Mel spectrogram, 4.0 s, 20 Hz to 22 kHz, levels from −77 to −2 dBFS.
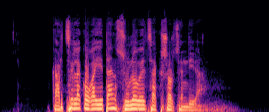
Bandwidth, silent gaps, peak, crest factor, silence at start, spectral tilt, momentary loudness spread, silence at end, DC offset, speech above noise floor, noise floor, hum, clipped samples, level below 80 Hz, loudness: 11.5 kHz; none; 0 dBFS; 12 dB; 0.8 s; -6.5 dB/octave; 10 LU; 0.7 s; under 0.1%; 46 dB; -58 dBFS; none; under 0.1%; -32 dBFS; -12 LUFS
